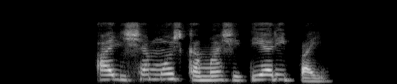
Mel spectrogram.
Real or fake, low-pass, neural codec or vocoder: real; 7.2 kHz; none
